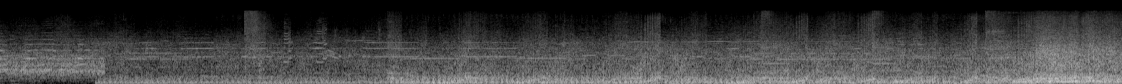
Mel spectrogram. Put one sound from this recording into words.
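Dirt bike engines idle and rev in a group.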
